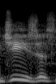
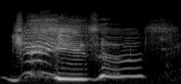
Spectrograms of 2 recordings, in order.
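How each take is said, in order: First: The word is said plainly in two syllables. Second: The word is drawn out into three syllables. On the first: "You don't say Jesus" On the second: "The only way you say that is, ... It's three syllables"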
